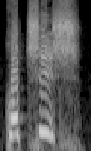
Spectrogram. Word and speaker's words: кочиш: Че с двумя точками произносится как ч-ч-ч-ч. Да, как в слове кочиш.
